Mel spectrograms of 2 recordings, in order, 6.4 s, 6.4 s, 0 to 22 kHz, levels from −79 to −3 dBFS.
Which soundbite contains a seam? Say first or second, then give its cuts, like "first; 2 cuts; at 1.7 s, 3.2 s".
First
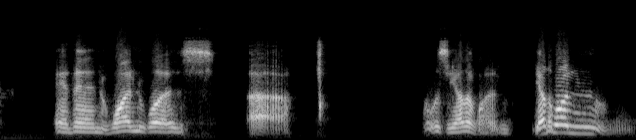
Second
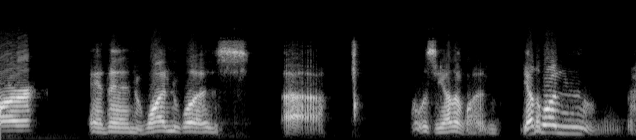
second; 1 cut; at 3.7 s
